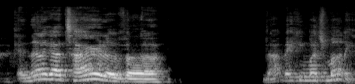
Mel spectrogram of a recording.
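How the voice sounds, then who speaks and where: Talking at a fairly quick pace with a Chicago accent, a man's voice moves through very wide pitch swings. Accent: Chicago American English. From US Midwest (Chicago, Illinois). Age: 30s. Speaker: English teacher abroad. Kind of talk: interview on a live stream.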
